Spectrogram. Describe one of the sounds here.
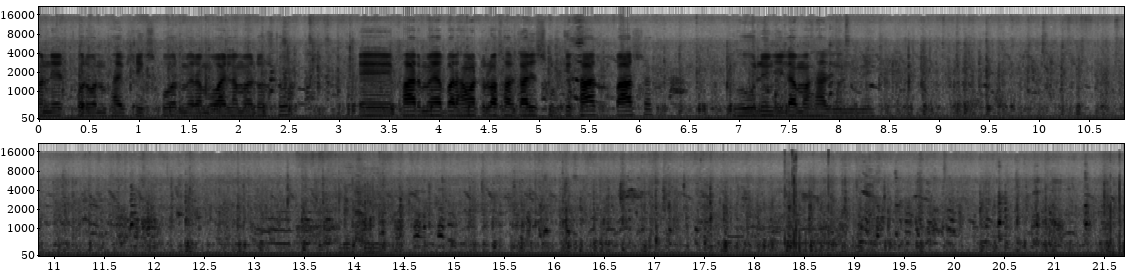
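Many chickens cluck and squawk close by.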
